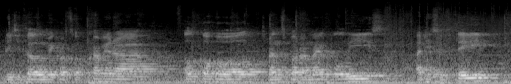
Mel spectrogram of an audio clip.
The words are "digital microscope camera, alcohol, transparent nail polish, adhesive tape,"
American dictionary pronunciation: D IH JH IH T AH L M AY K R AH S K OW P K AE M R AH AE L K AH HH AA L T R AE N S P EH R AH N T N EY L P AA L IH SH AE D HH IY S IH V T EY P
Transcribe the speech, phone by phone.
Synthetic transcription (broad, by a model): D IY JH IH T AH L M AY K R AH S OW F K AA M R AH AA L K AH HH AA L T R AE N S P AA R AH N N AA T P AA L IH S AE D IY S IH F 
